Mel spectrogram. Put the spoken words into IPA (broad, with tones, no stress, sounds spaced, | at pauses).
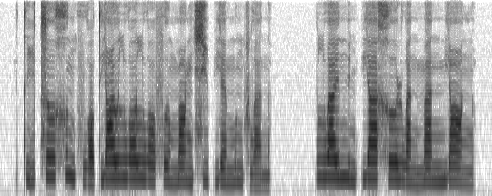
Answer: t̪ ḭ˨˩ t͡s ɤ˦ x ʊ˥˨ ŋ f w ɔ̰˨˩ t̪ j ɑ˦ ʊ̯ l w ɔ˦ l w ɔ˥˨ f ɤ˥˨ m ɑ˥˨ ŋ ɕ i˥˨ p j ɛ˥˨ m ʊ˥˨ ŋ ʂ w a˩ n | l w a˦ ɪ̯ n̪ y˨ n p j ä˦ x ɤ˦ ɻ w a˨ n m a˦ n m j ɑ˥˨ ŋ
